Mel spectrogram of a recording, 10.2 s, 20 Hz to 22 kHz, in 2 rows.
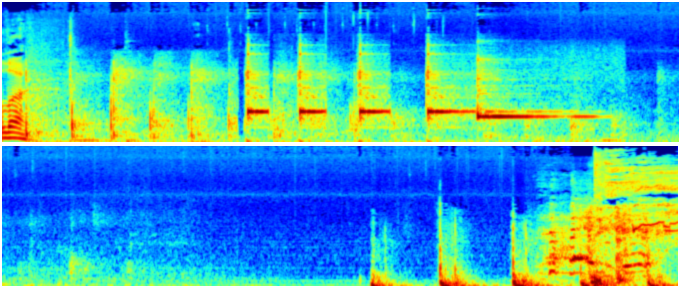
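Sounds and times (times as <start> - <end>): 
speech: 0.0 - 0.4
doorbell chime: 1.8 - 4.7
laughter: 9.1 - 10.1.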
